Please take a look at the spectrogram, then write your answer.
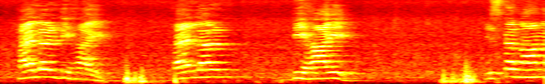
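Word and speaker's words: phthalaldehyde: PH silent है, pH silent है, तो इसे हम बोलते हैं थैलल्डिहाइड।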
